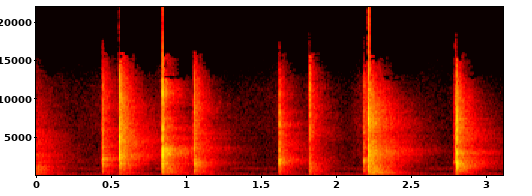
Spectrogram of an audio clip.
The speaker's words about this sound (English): So, Kiana, she actually is taking the GRE tomorrow morning in a faraway city. Soft, slow clap for Kiana.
